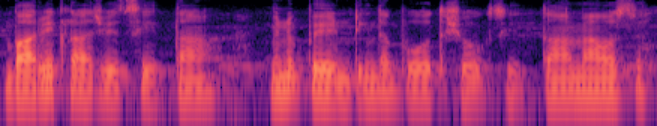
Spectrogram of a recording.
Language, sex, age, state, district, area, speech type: Punjabi, male, 30-45, Punjab, Amritsar, urban, spontaneous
